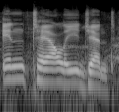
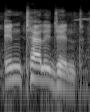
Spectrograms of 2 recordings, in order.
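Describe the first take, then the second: First: इंटेलिजेंट drawn out slowly in four separate parts; split into syllables. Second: Said in the usual way. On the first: Shown as a demonstration. Teacher showing the four parts of the word, इंटेलिजेंट slowly syllable by syllable. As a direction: say इंटेलिजेंट part by part, in-tel-li-gent. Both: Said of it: "चार part हो गए इसके".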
